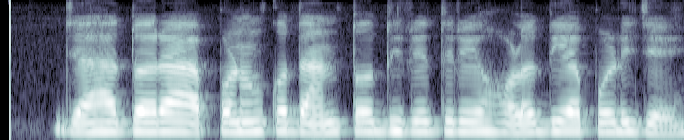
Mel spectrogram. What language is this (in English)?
Odia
